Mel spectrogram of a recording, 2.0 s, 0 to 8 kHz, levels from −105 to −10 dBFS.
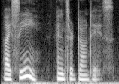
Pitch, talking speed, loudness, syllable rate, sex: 190 Hz, 120 wpm, -15 LUFS, 4.6 syllables/s, female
